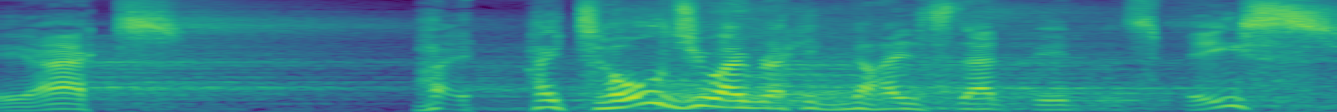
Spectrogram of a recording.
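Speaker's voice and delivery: rough-edged, gruff character voice, called out. Narrating a scene, the speaker voices someone calling from twenty feet away, gruff voice. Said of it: "you hear a gruff voice".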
